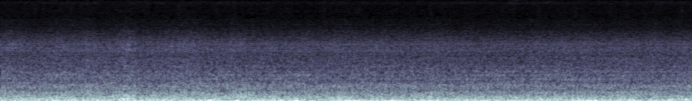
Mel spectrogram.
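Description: A car drives steadily along a highway, its engine and tyres rumbling low.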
